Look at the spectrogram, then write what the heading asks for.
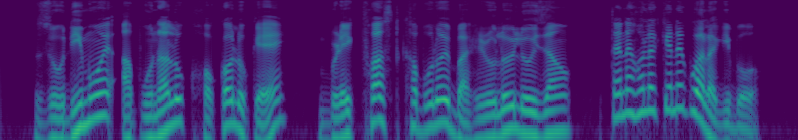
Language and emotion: Assamese, surprised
